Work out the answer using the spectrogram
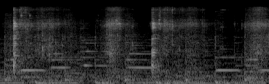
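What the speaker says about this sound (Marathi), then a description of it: "1-2 चमचे मीठ आपल्याला ह्याच्यामध्ये घालायचं आहे. आणि हे छान असं आपल्याला याला लावून घ्यायचं आहे." Salt being mixed into raw mango pieces for pickle, heard as quiet, close clinks and scraping of a spoon against a dish in short bursts, with no voices.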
